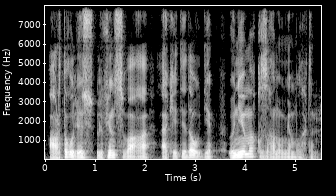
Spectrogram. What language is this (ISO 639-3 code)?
kaz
